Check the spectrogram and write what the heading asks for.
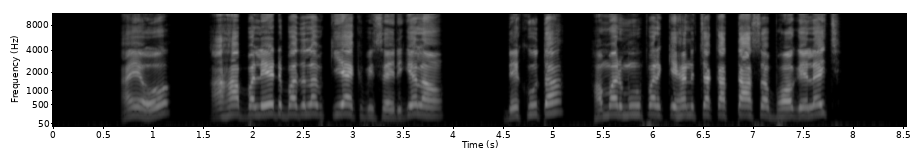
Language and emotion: Maithili, angry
